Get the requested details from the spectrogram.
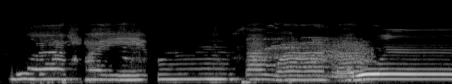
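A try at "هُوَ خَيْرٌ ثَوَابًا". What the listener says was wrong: Tengok mulut saya. Dia tak boleh kalau sebut dengan muncung kekal dia akan jadi gini huwa khairun sawa. Dia jadi tebal dekat tanwin tu, dia jadi penuh, dia mengulum. Sebab dia nak meringankan bunyi dia. Huwa khairun sa. Bagi dia nipis.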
